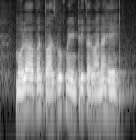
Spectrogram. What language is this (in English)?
Chhattisgarhi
